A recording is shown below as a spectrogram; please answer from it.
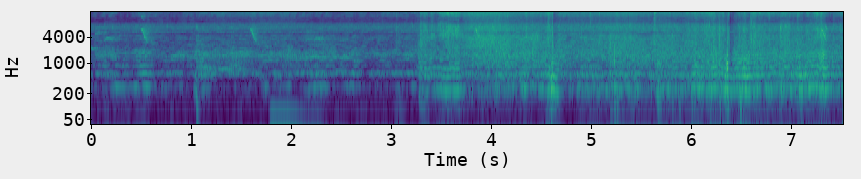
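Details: Honey bee colony tended by a beekeeper thinning out drones to prevent the colony splitting and speed honey production; a dense, steady buzzing hum with a low drone and layered overtones swells louder after the first three seconds.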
